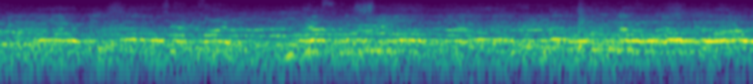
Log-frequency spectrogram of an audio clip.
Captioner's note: crowd vocalizing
